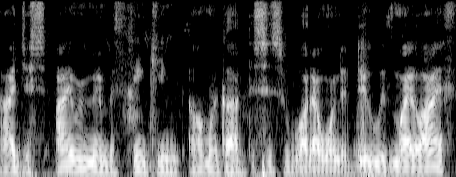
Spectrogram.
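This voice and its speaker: Speaking with an Australian accent, a man has a very deep, low pitch. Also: fairly even intonation, moderate pace. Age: 70s. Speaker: martial artist and actor. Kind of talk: interview.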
